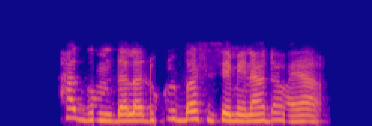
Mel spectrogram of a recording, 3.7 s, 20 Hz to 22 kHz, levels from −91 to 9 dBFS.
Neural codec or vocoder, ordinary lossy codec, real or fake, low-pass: none; Opus, 32 kbps; real; 5.4 kHz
